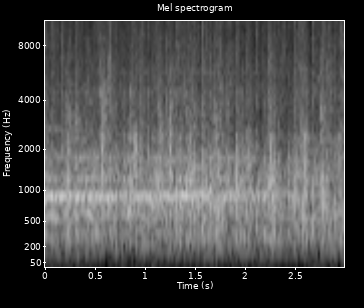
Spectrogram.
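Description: An audience gives loud, dense, continuous applause. A thin steady tone runs faintly beneath the clapping for the first half.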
